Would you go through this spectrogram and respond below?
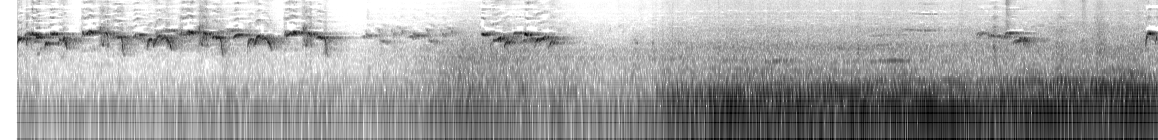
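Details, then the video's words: Yellow-vented red-whiskered bulbul singing in contest style, described as fierce and singing all day: bright, warbling phrases at a high pitch, repeated quickly for about three seconds. The singing then fades under loud traffic and motorbike rumble. "chào mào đít vàng bông lau , đấu hót cả ngày mặt dữ hung"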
